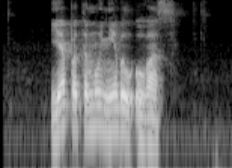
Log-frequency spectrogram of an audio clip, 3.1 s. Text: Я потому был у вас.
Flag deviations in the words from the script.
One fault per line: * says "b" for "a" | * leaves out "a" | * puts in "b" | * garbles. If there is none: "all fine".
* puts in "не"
